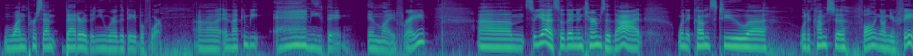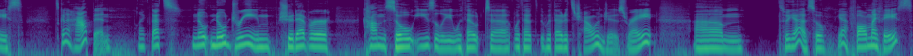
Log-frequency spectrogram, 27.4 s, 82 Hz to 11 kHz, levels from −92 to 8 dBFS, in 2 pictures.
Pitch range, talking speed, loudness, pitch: 160-200 Hz, 155 wpm, -32 LUFS, 180 Hz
